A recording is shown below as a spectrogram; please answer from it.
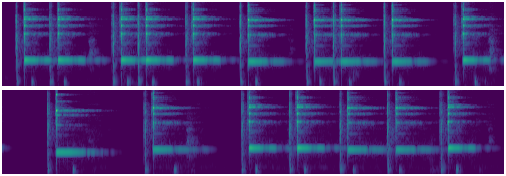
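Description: Digital xylophone notes from a browser app, the highest bars clicked over and over: about eighteen short, high, bell-like notes in an uneven rhythm, almost all on the same top pitch, with one slightly lower note about halfway through.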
